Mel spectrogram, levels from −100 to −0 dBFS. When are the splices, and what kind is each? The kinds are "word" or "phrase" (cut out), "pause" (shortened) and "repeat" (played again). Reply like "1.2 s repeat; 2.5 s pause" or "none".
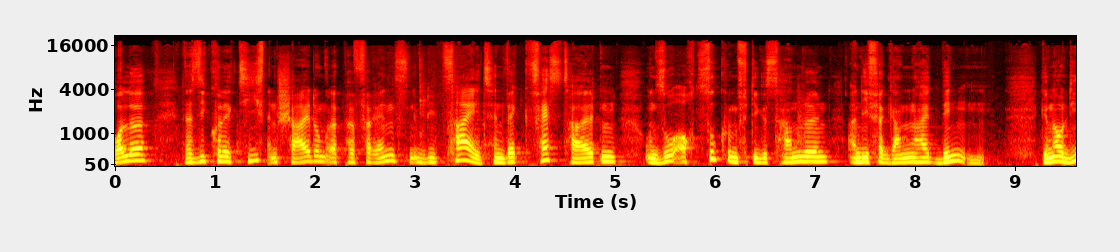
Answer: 1.5 s word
